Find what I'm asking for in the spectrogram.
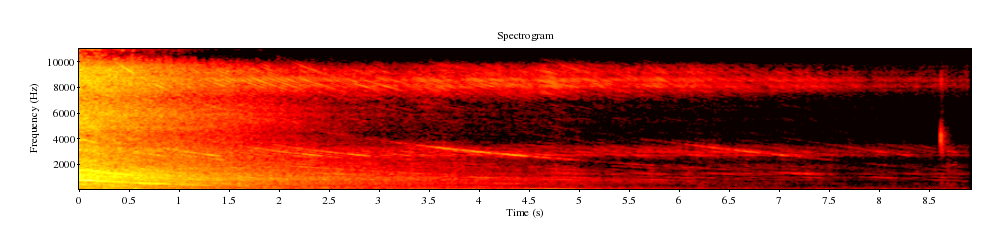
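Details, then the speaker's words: Miele Callisto S5281 vacuum switching off: motor spins down with falling whine and dry gritty hiss, indicating dry motor bearings; speed variance also seen, carbon brushes possibly at fault. "right you hear that wine down so we definitely have dry bearings and did you hear the anemometer wine actually change speed"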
